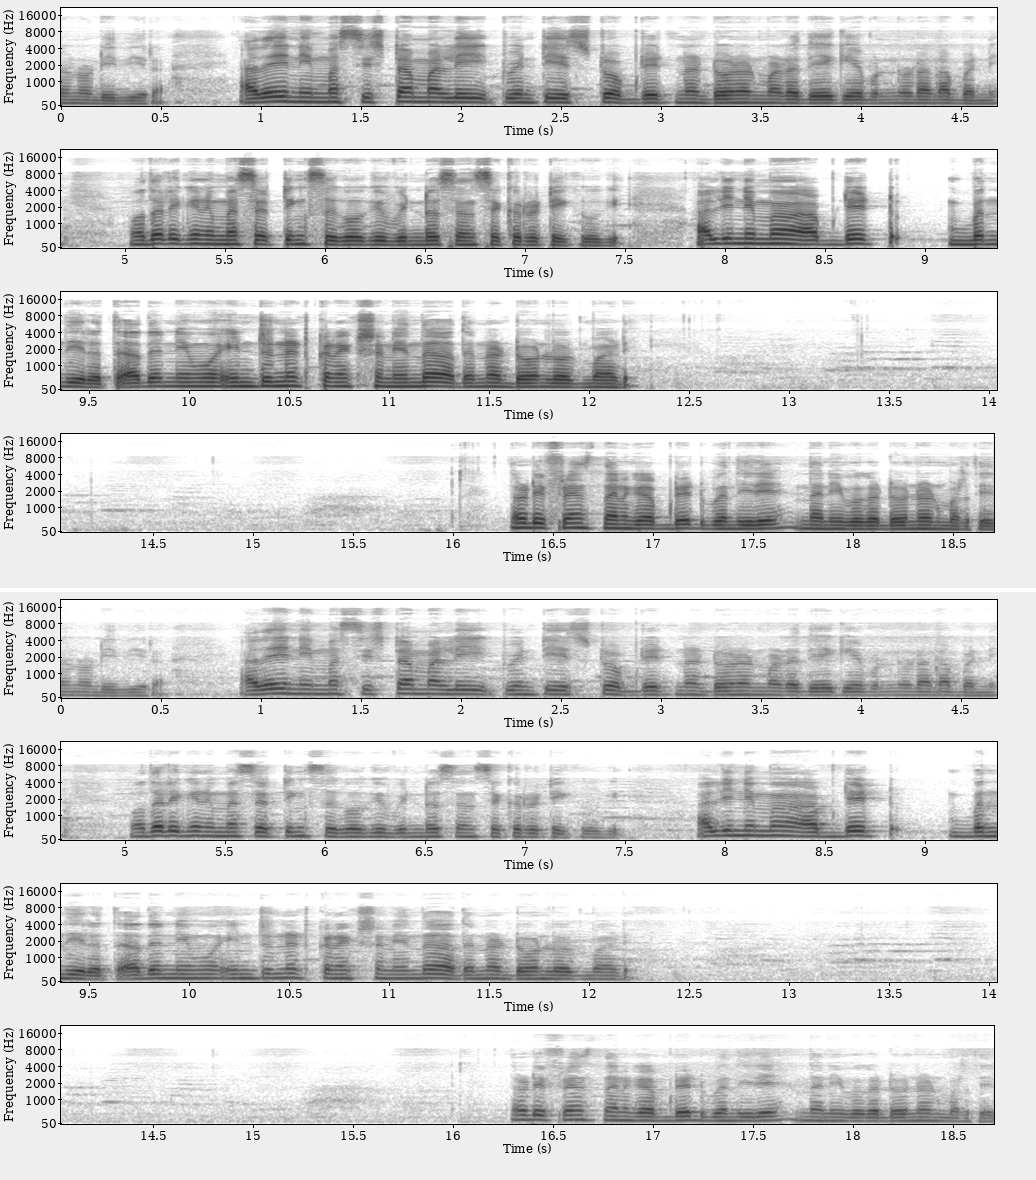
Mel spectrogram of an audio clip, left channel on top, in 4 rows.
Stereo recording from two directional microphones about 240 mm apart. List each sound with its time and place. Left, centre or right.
0.0 s speech: left
16.0 s speech: left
